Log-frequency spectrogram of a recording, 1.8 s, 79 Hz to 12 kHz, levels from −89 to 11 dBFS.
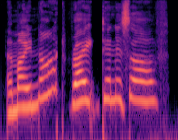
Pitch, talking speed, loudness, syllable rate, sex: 315 Hz, 170 wpm, -17 LUFS, 4.6 syllables/s, female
